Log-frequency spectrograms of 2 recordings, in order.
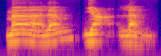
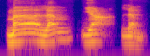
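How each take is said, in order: The two takes are said the same way.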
